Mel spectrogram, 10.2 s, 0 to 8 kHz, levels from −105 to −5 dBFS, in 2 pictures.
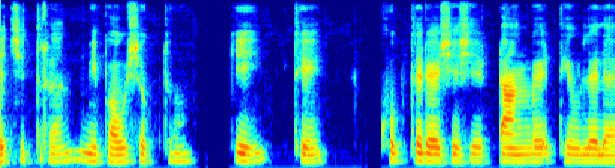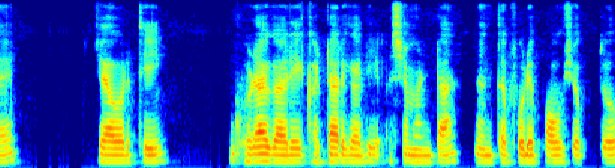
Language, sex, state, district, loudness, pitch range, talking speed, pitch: Marathi, male, Goa, North and South Goa, -31 LUFS, 120-130 Hz, 150 wpm, 125 Hz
